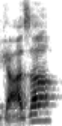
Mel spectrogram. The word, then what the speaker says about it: Gaza: So it's, you say Gaza, but in Hebrew, as well as like if you actually look, it's, even though it's like Gaza, it's actually Aza, or, well, not like actually. I mean, it's both Gaza or Aza, but the point is it's spelled with a A, but it's pronounced Ga, and it's called a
